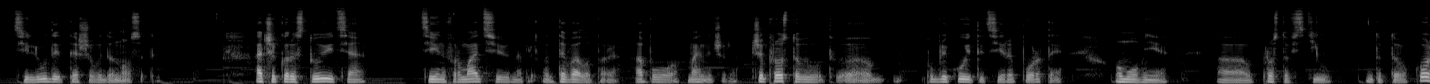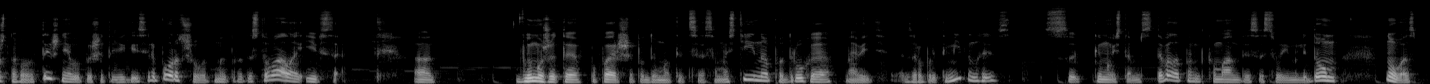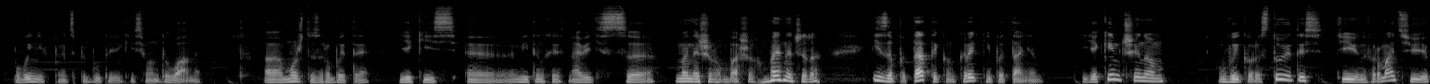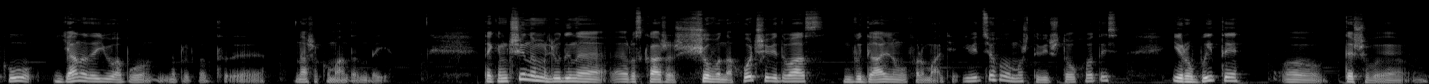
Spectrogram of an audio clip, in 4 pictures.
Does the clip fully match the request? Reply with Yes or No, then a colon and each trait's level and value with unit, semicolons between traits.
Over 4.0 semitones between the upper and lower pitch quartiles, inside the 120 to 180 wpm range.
Yes: average, 4.5 semitones; average, 125 wpm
